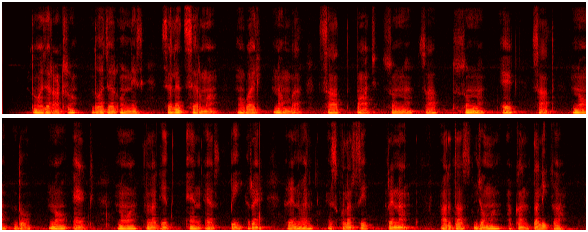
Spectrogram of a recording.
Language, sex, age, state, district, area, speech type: Santali, male, 18-30, Jharkhand, East Singhbhum, rural, read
